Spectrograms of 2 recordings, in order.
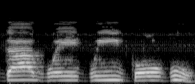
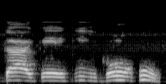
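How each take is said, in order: First: "güe, gui" as gweh, gwee inside the syllable chant; u pronounced. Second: "ge, gi" as hard-g geh, gee, no w; u silent. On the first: Teacher recites the wrong series, "güe, gui" with u sounded. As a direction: recite "ga, güe, gui, go, gu" with w glides in the middle two. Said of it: "Tú no dices". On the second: Teacher corrects the series, "ge, gi" without any w. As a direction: recite "ga, ge, gi, go, gu" slowly with hard g throughout. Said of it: "No, tú dices". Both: Shown as a demonstration.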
